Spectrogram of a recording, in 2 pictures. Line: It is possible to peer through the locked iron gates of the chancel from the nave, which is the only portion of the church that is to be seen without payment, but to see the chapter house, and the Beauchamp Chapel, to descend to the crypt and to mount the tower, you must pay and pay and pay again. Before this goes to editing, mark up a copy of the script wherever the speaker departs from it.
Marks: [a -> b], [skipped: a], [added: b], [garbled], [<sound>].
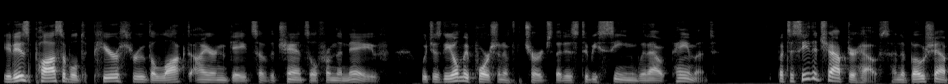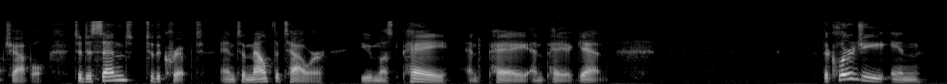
It is possible to peer through the locked iron gates of the chancel from the nave, which is the only portion of the church that is to be seen without payment, but to see the chapter house, and the Beauchamp Chapel, to descend to the crypt and to mount the tower, you must pay and pay and pay again. [added: The clergy in]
